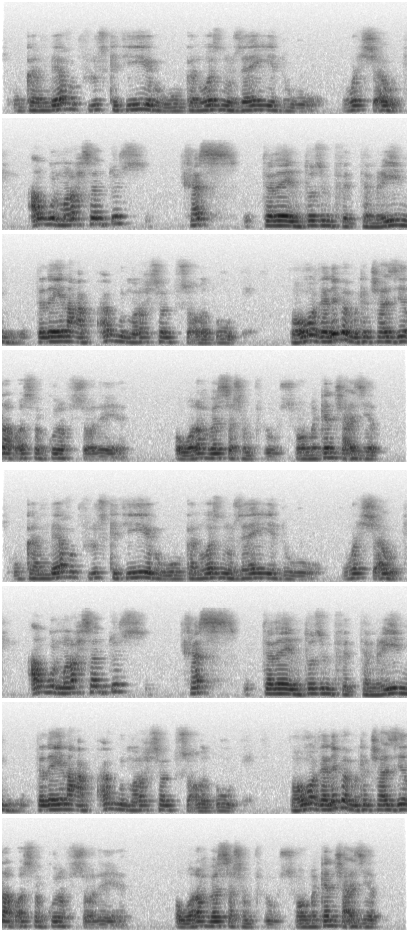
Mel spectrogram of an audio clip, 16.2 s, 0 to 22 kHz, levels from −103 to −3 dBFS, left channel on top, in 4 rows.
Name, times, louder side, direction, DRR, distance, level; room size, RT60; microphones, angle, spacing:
voice 1, 0.1-4.0 4.3-5.5 5.8-6.4 6.7-10.6 11.0-13.4 13.9-15.9, left 1 dB, 10° right, 0.6 m, -29 dB
3.6 x 2.0 x 2.3 m
head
